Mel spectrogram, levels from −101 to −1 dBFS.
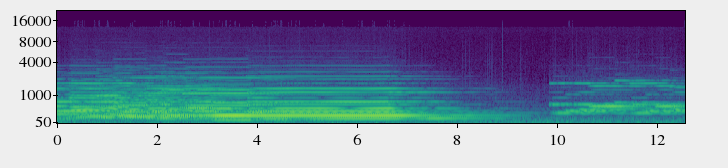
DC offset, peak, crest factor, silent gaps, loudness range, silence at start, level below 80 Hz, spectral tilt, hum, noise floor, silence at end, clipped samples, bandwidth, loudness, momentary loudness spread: under 0.1%; -14 dBFS; 14 dB; none; 14 LU; 0 s; -54 dBFS; -10 dB/octave; none; -50 dBFS; 0 s; under 0.1%; 4.7 kHz; -26 LUFS; 16 LU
